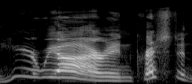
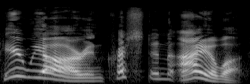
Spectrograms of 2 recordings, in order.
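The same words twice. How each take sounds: First: High, bright announcer imitation; TV parade announcer. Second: High announcer imitation, falling at the end; TV parade announcer. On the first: Pastor imitating the herbicide commercial's parade man, high announcer voice. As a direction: mimic the commercial's parade guy. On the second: Pastor repeating the commercial's parade man, high announcer voice. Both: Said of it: "That's how he talked".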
